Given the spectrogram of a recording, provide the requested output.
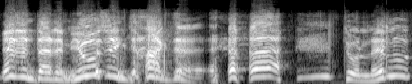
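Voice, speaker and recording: Anguished giant, wildly melodramatic radio killer. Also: male voice, very high voice, animated, slow pace, vocal fry, sharp tone, exaggerated voice. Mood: bitter, hysterical. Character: tormented murderer, former midget grown giant. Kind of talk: 1940s radio horror acting. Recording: old radio recording with faint music.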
